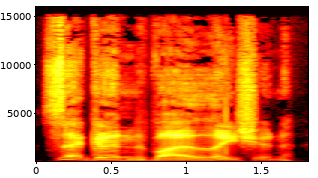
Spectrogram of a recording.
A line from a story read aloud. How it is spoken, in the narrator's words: all the bigger ones intoned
